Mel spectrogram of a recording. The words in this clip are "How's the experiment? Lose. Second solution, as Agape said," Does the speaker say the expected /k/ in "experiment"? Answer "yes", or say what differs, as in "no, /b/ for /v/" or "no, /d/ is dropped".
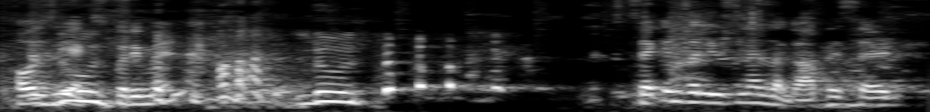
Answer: no, /k/ is dropped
